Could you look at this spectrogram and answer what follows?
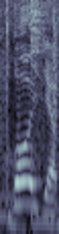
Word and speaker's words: Joya: Bueno, mira, en realidad mi nombre se escribe Joya, pero se pronuncia Joy.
